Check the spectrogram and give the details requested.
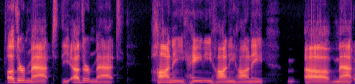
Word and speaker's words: Hahne: It's like Connie with an H. Hanie.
